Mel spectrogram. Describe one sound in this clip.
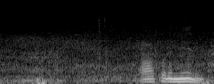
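Water trickles over rocks in a shallow stream.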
